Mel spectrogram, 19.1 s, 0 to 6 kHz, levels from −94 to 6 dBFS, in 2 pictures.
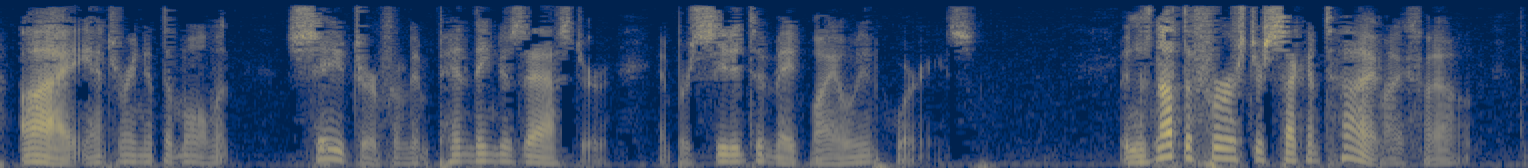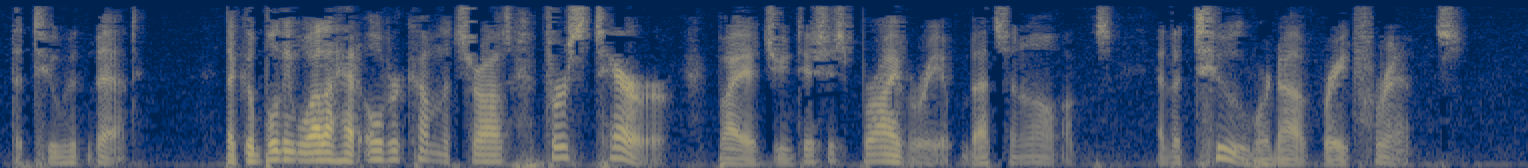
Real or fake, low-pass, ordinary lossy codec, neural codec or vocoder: fake; 5.4 kHz; MP3, 24 kbps; codec, 24 kHz, 0.9 kbps, WavTokenizer, medium speech release version 2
